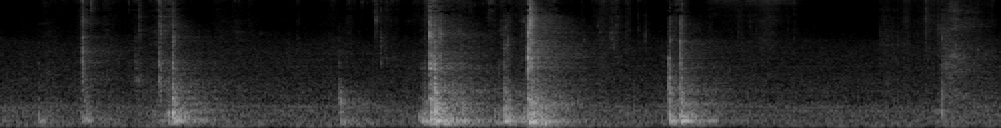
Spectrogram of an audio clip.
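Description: A run of metal clunks and knocks as a winch is shifted and set down onto its steel mounting plate inside the front bumper frame, the loudest two about four and five seconds in, each ringing briefly.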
